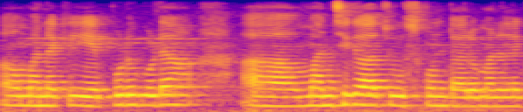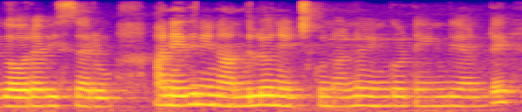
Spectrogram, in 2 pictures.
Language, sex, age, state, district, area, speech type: Telugu, female, 18-30, Telangana, Nagarkurnool, rural, spontaneous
